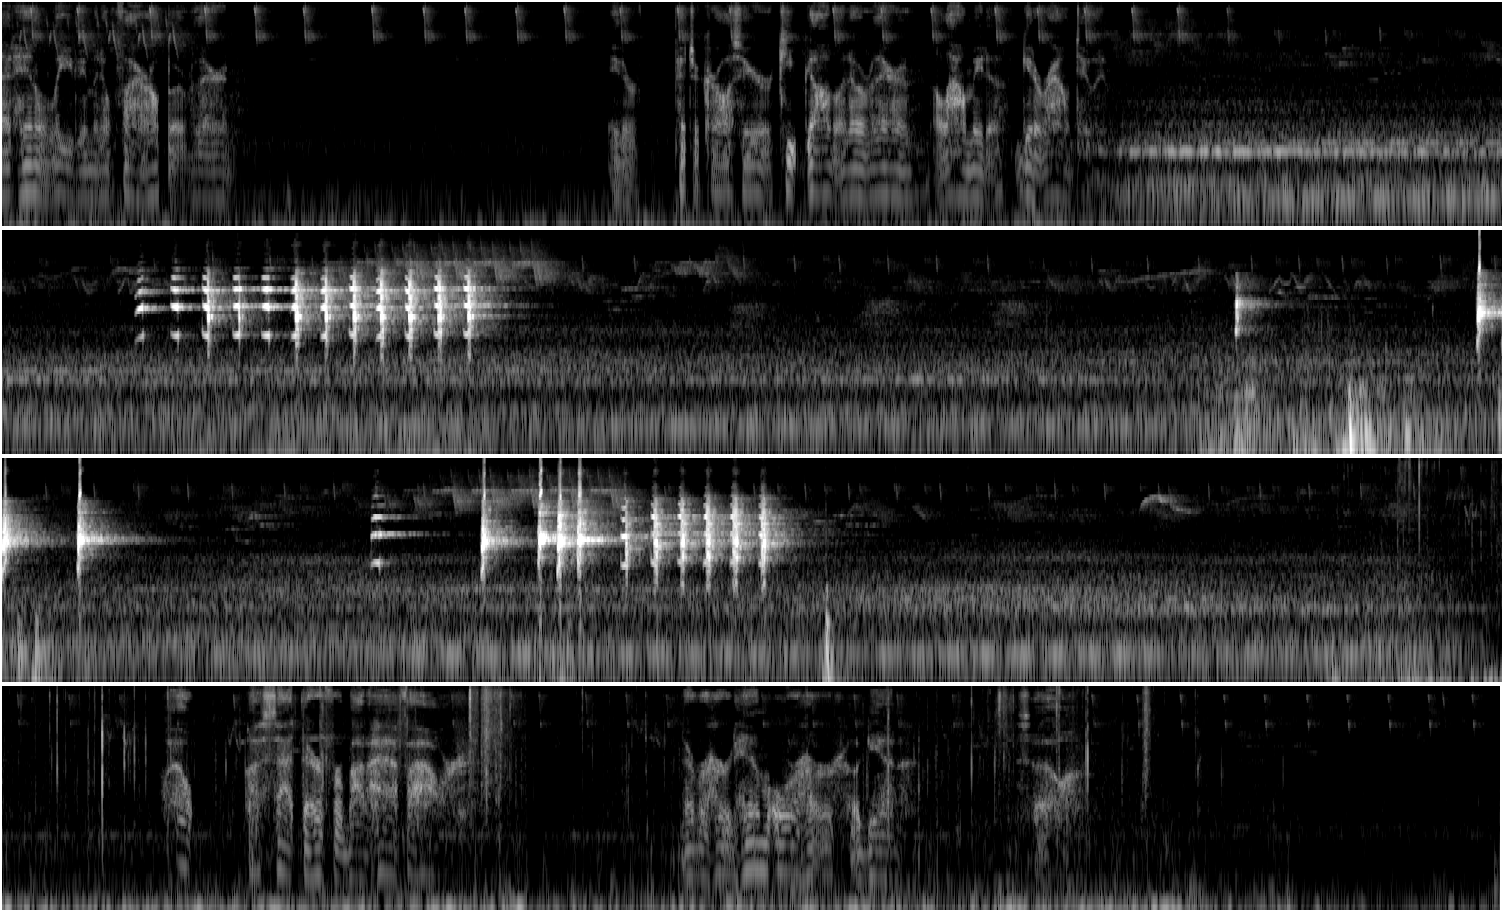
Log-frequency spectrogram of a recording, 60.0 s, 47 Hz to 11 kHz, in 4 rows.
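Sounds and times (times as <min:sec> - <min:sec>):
turkey yelping: 0:16.3 - 0:20.2, 0:29.7 - 0:31.4, 0:33.7 - 0:38.0.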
